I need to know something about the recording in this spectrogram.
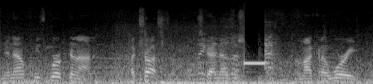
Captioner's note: beep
